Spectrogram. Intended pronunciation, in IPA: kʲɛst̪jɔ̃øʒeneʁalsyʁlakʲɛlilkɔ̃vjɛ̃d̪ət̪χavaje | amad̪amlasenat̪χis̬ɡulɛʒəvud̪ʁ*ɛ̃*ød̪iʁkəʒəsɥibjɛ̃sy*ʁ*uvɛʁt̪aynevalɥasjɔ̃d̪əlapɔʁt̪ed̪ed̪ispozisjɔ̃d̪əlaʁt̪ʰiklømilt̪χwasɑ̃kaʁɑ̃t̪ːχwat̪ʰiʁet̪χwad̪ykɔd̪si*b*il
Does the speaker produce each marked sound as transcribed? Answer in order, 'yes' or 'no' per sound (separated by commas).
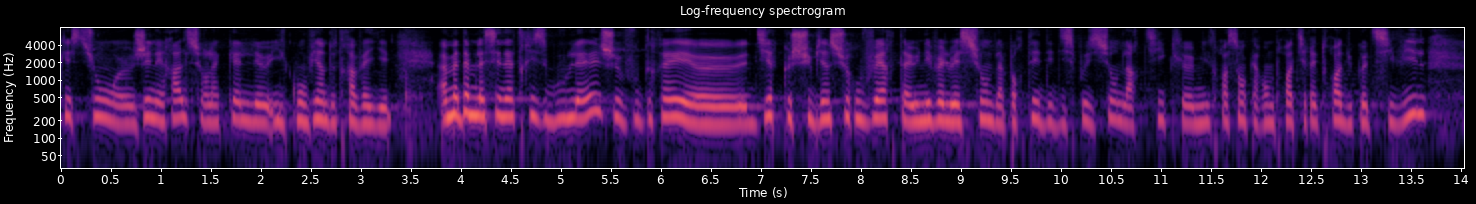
no, yes, no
